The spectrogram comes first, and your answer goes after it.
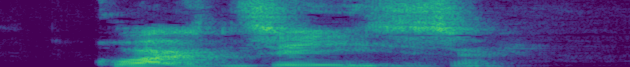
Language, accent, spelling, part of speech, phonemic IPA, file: French, Canada, couardise, noun, /kwaʁ.diz/, LL-Q150 (fra)-couardise.wav
- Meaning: cowardice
